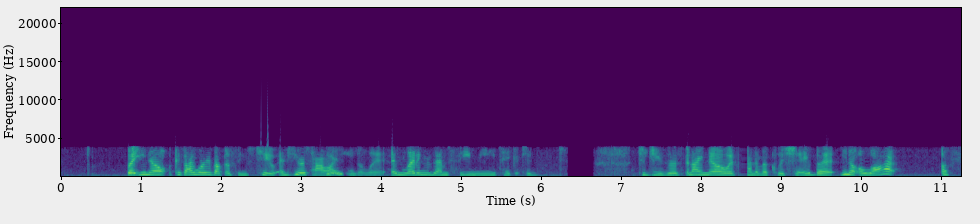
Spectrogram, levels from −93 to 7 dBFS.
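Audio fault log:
Throughout: G.723.1 codec, heavily damaged at about 6.3 kbit/s. Everything above 4 kHz is gone, so the speech is muffled. The codec's voice model only refreshes every 30 ms frame, and at this bitrate it can't track fast changes, which makes the voice sound hoarse and smears the consonants together. You hear it on every phrase. It isn't a local glitch, it's simply what this low-rate telephony coding does to speech.
3.37 to 3.63 s: speech suppressed in double talk. The talker's level dips by about 10 dB for roughly a fifth of a second. The likely cause is an echo canceller that heard both ends talking at once and couldn't tell this talker from loudspeaker echo, so it ducked everything until it settled again.
6.26 to 6.68 s and 8.52 to 8.59 s: VoIP packet loss concealed by the speech codec. The first gap covers 390 ms of missing audio and the second covers 60 ms. In both, the decoder keeps repeating its last pitch and filter while fading the gain, so the sound is stretched and dies away, and in the long gap the decoder mutes it from the third lost frame on. 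The long one is clearly worse, and the voice stays weak or distorted for a moment after real packets resume.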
